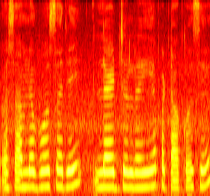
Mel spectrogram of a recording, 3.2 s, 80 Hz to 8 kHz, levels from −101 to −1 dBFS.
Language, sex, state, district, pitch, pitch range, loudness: Hindi, female, Uttar Pradesh, Jyotiba Phule Nagar, 225 Hz, 220-235 Hz, -21 LUFS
